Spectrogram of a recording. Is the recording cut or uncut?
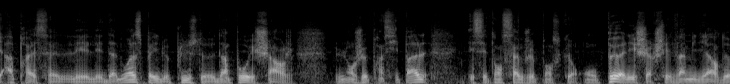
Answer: cut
